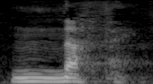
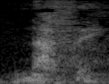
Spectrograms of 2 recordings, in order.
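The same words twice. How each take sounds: First: Said in the usual way. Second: Very soft, low, dropped word; hushed. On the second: Real, not acted. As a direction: let the word fall almost to nothing. Last repeat, God's silence.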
